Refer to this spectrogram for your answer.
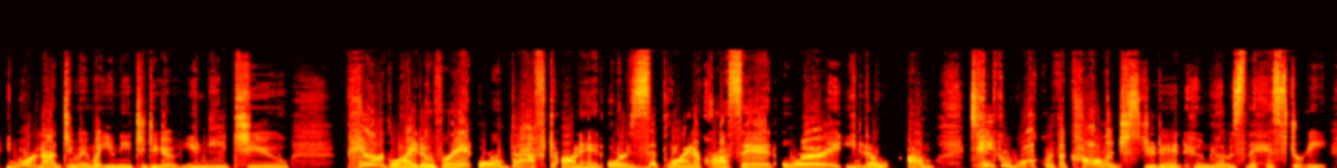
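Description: A woman's voice: medium pitch, unhurried, a bit bright, dry recording. Chatty woman on a dry mic. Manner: chatty, storytelling, frequent "you know". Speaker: podcast co-host. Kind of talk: casual chat.

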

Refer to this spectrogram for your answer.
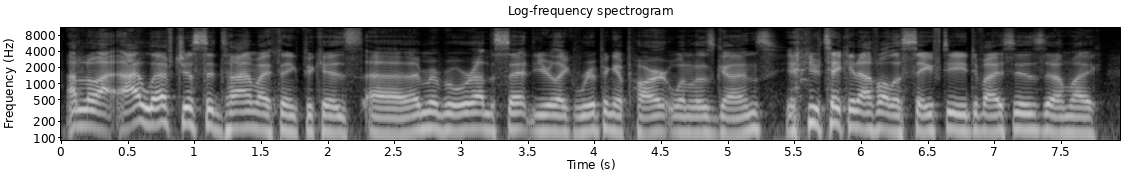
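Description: A man in a casual podcast chat, mid-pitched and easygoing. He laughs often and drops into quoted movie lines with mock voices. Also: steady tone, fast, few pauses, smooth, no room sound. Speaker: podcast co-host.

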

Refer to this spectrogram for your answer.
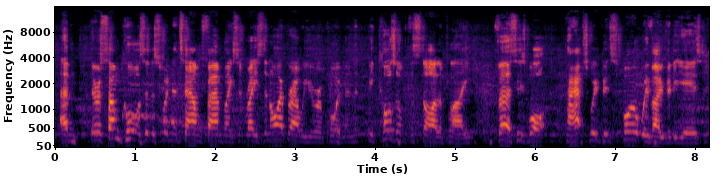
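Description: A man's voice: high-pitched, bright, forceful tone. A man commentating and interviewing live from a football commentary box, wordy and informal. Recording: noisy live stadium broadcast, clear background noise. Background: stadium ambience.

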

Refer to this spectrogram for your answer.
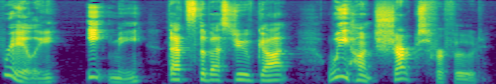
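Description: A man's voice: mid-range voice, lively intonation, a little slow, fairly bright tone. A man voicing a sneering male merman raider with shark teeth, who talks in a mocking, taunting way.

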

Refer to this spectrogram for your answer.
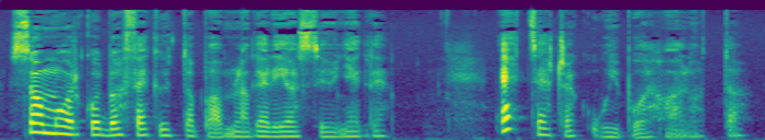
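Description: A woman reading a children's story aloud, softly and often half-whispering. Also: deep voice, animated, gravelly, breathy edge.

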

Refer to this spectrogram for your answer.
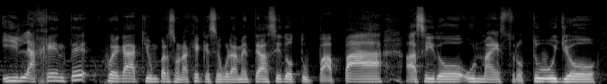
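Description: A man with a Mexican accent retelling a film in an animated, chatty way, full of fillers. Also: medium pitch, normal speed. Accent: Mexican Spanish. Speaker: film commentator.

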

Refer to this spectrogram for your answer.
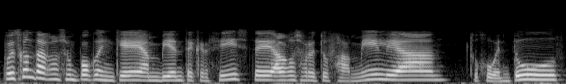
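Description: A woman's voice: mid-range voice, unhurried. A woman hosting an interview, asking questions in a friendly, informal way. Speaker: host. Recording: muffled with faint music.

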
